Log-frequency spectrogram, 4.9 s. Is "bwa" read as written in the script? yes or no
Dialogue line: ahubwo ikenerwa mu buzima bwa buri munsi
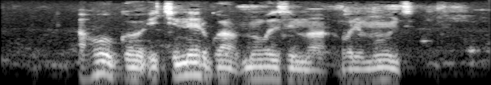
no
